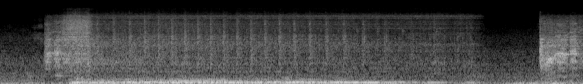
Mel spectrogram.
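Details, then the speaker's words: Freshly swapped Gen 6 454 big-block V8 with hydraulic roller cam in a 1976 C30 dually, TH350 vacuum line just reconnected: cranks, catches, runs rough, sags and nearly dies, won't hold idle. Carb suspected; cause unconfirmed. "Alright, so I have been absolutely fighting with this thing for a while now."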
